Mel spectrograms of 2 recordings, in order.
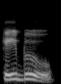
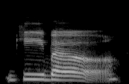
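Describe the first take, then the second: First: The first vowel sounds like 'ah'. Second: The first vowel sounds like 'ee'. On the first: The speaker calls it right. "That's how you say it" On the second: The speaker calls it wrong. "Even though I said it's Gibo because it's spelled G E B O"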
